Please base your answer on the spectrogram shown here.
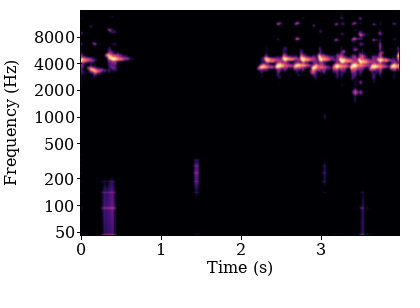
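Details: A tit singing for goldfinches to learn from: a short whistled opening, a gap, then a rapid, slightly wavering trill of high notes lasting nearly two seconds.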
